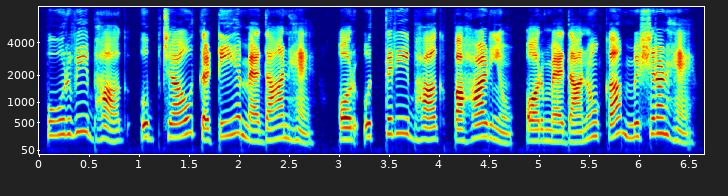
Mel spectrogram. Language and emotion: Hindi, neutral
